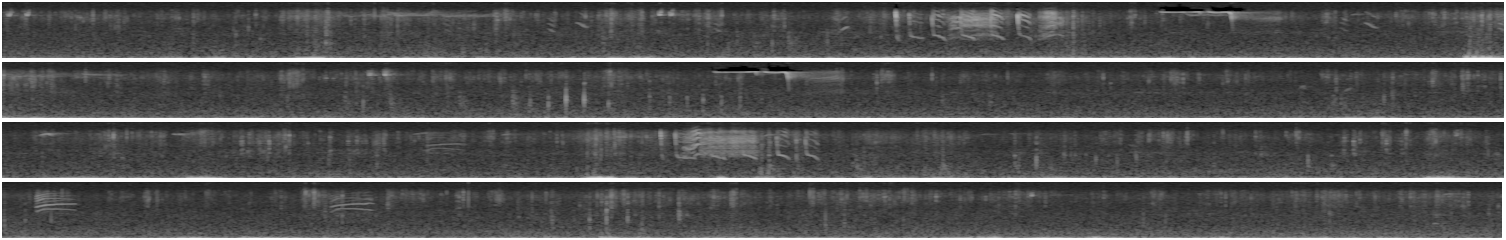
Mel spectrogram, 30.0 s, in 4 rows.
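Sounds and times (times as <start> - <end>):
small birds chirping: 0.0 - 8.2, 9.2 - 11.9, 13.0 - 23.0, 24.0 - 24.5
birds pecking and landing: 0.2 - 12.6, 13.2 - 30.0
bird chattering: 4.2 - 5.4, 18.4 - 19.2.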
